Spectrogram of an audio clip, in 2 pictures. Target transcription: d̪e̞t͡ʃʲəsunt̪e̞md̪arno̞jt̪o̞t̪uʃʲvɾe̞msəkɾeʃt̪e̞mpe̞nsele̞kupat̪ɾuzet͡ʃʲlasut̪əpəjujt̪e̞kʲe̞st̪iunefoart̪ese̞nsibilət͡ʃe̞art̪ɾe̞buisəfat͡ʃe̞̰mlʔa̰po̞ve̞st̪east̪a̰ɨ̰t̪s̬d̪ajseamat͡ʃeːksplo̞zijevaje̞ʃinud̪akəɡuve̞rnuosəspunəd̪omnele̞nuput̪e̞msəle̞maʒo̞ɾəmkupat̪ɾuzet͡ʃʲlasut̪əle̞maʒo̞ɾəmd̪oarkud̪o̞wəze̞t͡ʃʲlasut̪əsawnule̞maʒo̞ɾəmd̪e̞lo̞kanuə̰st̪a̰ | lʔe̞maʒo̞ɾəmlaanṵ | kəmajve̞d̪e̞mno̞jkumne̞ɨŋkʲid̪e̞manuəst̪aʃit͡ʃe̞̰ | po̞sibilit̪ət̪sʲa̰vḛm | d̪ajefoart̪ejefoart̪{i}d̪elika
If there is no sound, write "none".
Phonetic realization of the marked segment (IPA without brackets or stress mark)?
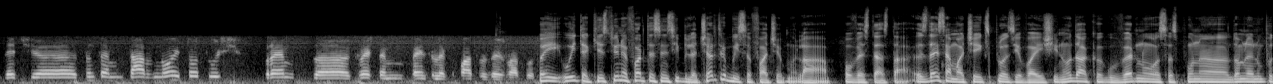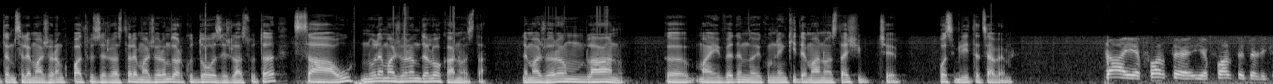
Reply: e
